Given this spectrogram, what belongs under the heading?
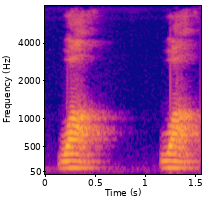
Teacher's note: വവിന്റെ മഹറജ് ഏതാ ഷഫത്തനി അഥവാ രണ്ട് ചുണ്ടുകൾ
